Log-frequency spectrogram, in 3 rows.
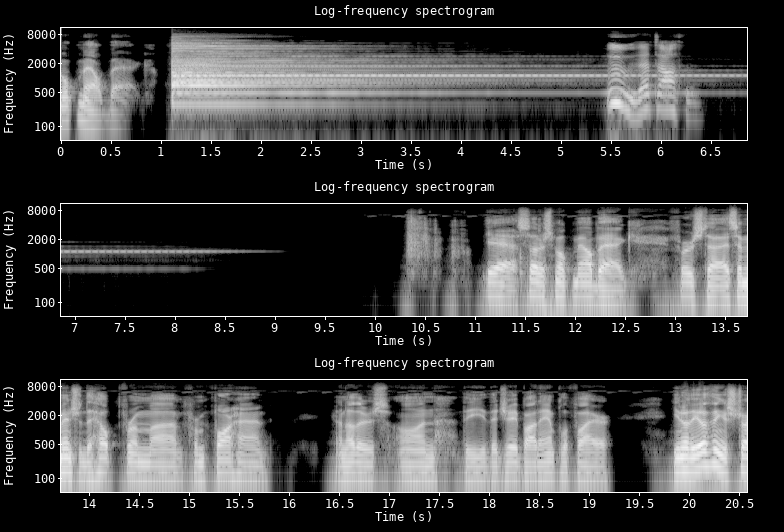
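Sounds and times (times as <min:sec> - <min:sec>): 
speech: 0:00.0 - 0:01.7, 0:05.4 - 0:06.5, 0:11.1 - 0:15.8, 0:16.4 - 0:19.2, 0:19.8 - 0:20.5
gong being struck and ringing out: 0:01.1 - 0:07.9.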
